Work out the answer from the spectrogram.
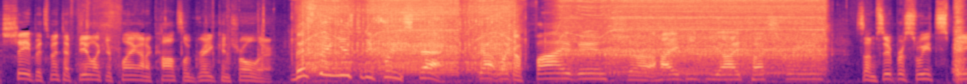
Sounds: Speech

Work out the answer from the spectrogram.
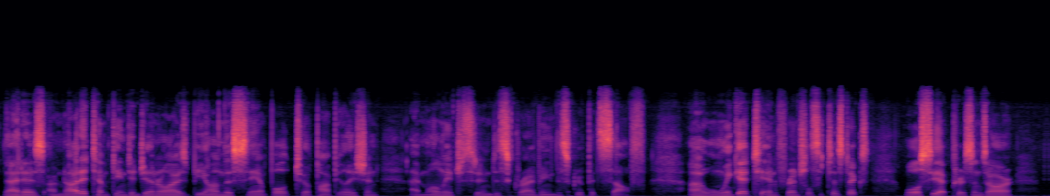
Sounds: Speech

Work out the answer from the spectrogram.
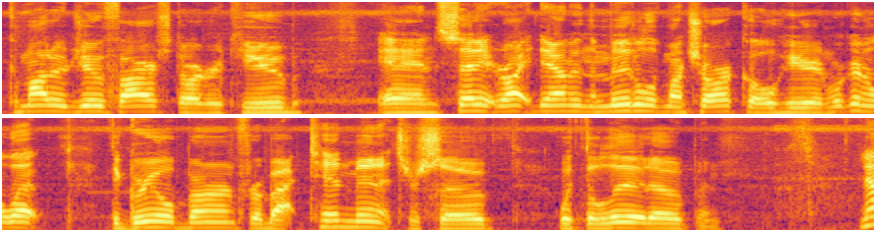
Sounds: Speech

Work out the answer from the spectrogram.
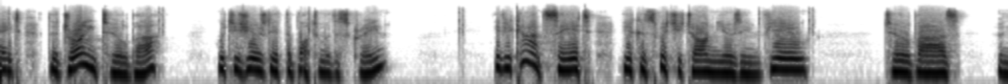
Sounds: Speech

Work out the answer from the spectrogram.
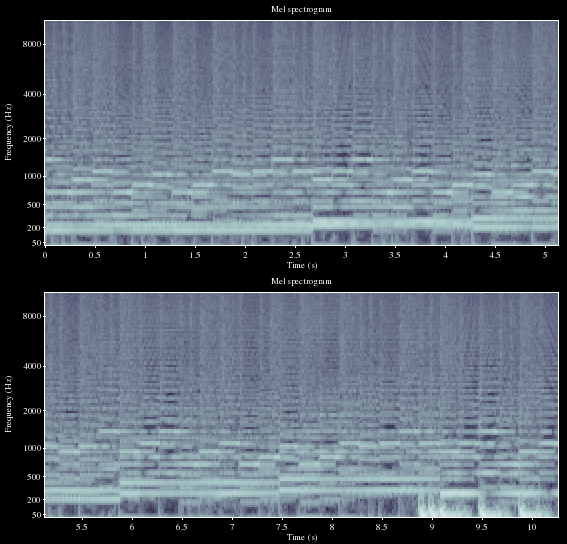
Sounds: Video game music, Music

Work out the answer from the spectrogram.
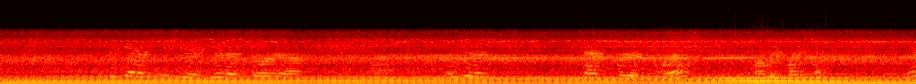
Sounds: Vehicle, Speech, Car

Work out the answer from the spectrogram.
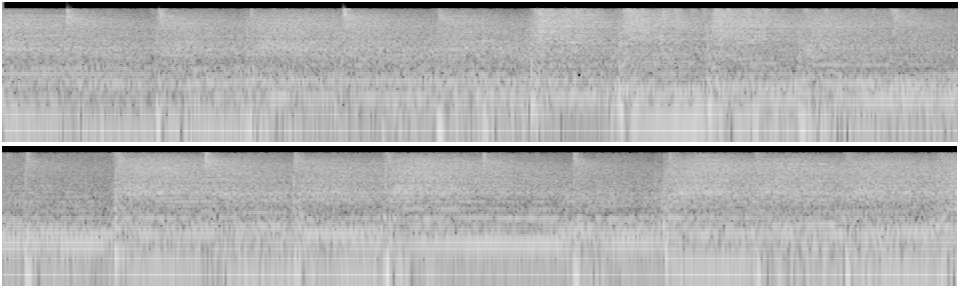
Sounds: Drum kit, Musical instrument, Music, Drum

